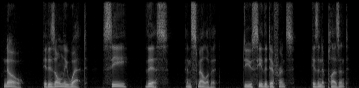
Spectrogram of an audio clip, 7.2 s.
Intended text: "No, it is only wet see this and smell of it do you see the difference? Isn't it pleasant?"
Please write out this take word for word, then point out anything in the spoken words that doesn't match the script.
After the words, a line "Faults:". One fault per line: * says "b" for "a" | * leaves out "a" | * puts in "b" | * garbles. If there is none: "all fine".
"No, it is only wet see this and smell of it do you see the difference? Isn't it pleasant?"
Faults:
all fine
